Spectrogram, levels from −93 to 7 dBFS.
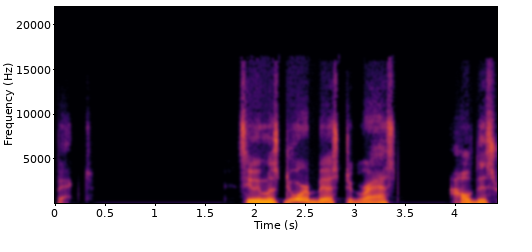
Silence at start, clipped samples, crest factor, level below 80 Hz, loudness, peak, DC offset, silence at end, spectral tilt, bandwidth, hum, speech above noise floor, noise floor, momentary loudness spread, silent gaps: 0.05 s; under 0.1%; 16 dB; -68 dBFS; -20 LUFS; -6 dBFS; under 0.1%; 0 s; -6 dB/octave; 15 kHz; none; over 71 dB; under -90 dBFS; 12 LU; none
